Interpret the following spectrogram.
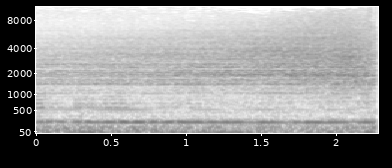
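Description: Dark ambient music drone: one low sustained tone held steady, with a hissing wash swelling above it near the end.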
